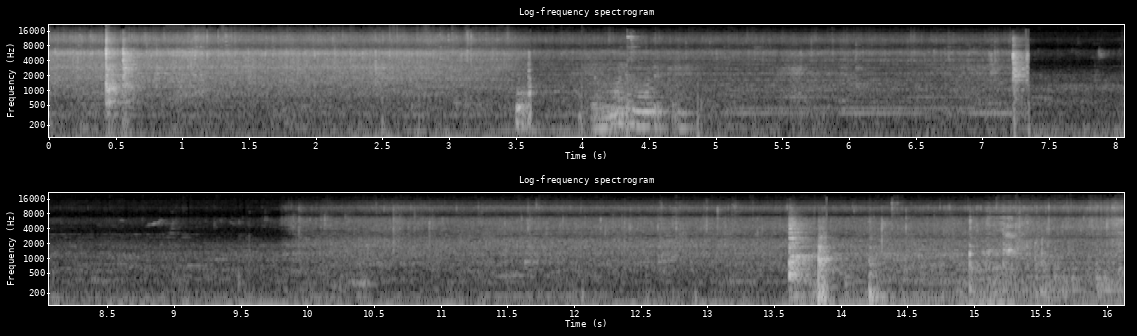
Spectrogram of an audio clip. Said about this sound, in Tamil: நல்லா கிண்டிக்கலாம் வந்துடும் அடிக்கடி இப்படி கிண்டிக்கிட்டாலே அடிப்பிடாது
